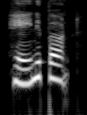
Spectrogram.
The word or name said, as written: hanebånd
